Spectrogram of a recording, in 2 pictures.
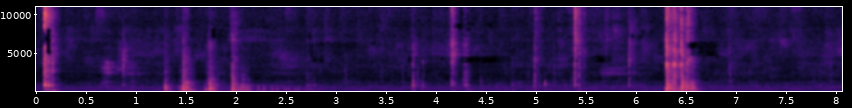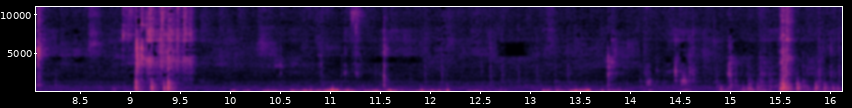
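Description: Plastic parts of a fan click and knock as hands handle them.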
